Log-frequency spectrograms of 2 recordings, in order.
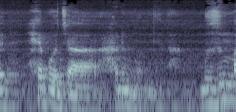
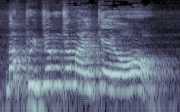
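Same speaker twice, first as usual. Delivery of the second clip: put-on much higher, childlike pleading voice; cute complaining Job; 13 semitones higher than usual. Job playfully announcing to God that he will complain. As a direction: whine to God like a spoiled child. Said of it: "지금 뭐라고 말하는 겁니까".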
